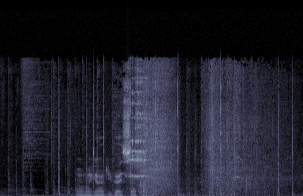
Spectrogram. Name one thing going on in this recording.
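Waves lap gently against a shore.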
